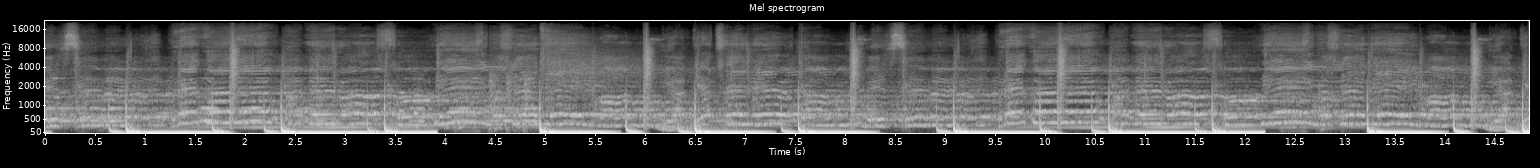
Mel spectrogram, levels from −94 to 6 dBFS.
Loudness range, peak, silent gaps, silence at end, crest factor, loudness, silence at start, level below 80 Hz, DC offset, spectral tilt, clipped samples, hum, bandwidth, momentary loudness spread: 1 LU; 0 dBFS; none; 0 s; 8 dB; -15 LUFS; 0 s; -10 dBFS; under 0.1%; -5.5 dB/octave; 0.4%; none; 15 kHz; 9 LU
